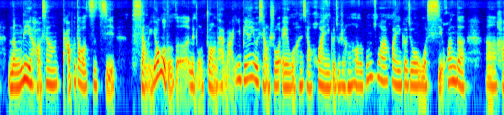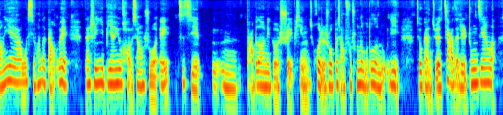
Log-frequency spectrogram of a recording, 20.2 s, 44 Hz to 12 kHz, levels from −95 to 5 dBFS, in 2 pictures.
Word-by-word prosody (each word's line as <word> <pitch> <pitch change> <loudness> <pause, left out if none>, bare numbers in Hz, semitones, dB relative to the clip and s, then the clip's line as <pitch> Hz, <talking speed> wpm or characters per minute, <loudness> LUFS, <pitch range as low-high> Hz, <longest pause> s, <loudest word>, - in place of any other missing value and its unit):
能 175 +3 +3
力 245 -4 +8
好 215 - -2
像 200 0 0
达 200 - -2
不 225 - -2
到 205 -6 +1
自 190 +1 -2
己 185 -1 -3 0.3
想 - - 0
要 305 - +7
的 - - -1
的 305 -3 -4
那 180 - +1
种 185 - -6
状 190 -2 0
态 185 0 -4
吧。 - - -6
一 250 +3 -2
边 255 +2 0
又 245 - +4
想 185 -5 -2
说， 190 +1 0
哎， 175 -3 0
我 175 - -1
很 190 0 -2
想 180 -4 -3
换 185 -1 -1
一 170 - 0
个 - - -2
就 180 - -3
是 185 - -2
很 180 +1 -1
好 195 -2 -2
的 180 - -2
工 255 +8 -2
作 290 -1 -4
啊， 235 -1 0
换 230 -3 -3
一 190 - +1
个 195 +1 -1
就 190 -1 +1
我 185 - 0
喜 190 - +2
欢 230 +2 0
的， 205 -5 +2 0.4
嗯， 180 - -2
行 180 +1 -1
业 240 0 +2
啊， 220 - 0
我 110 +1 0
喜 180 - +1
欢 200 +2 -1
的 215 -1 0
岗 - - -3
位。 215 -4 +2 0.3
但 205 - -1
是 210 0 +1
一 215 0 +4
边 205 0 +3
又 210 0 +5
好 - - -4
像 190 -1 0
说， 100 - -1
哎， 190 0 0 0.2
自 215 - -3
己， 165 -8 -3 0.2
嗯 180 -2 -8
嗯， 165 -2 -2 0.2
达 - - -3
不 195 - -4
到 190 -1 +3
那 180 -1 +2
个 180 - -2
水 - - -2
平， - - -5
就 205 - -12
或 195 - +5
者 - - +1
说 180 0 +2
不 190 - -7
想 170 -4 -1
付 180 +3 -5
出 200 - -3
那 200 0 +4
么 180 - -1
多 200 +1 +2
的 170 - +1
努 - - -3
力， 195 -1 0 0.3
就 185 - +1
感 170 -4 -2
觉 170 - +3
架 175 - +1
在 - - -2
这 175 -1 +1
中 205 0 +3
间 220 +1 +2
了。 215 - -1
195 Hz, 295 characters per minute, -20 LUFS, 180-215 Hz, 0.4 s, 力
